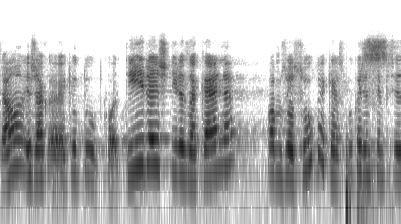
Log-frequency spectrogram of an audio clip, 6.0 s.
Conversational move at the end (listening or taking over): listening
